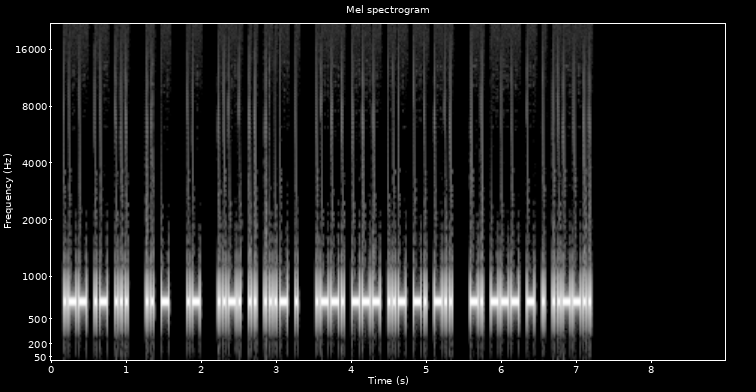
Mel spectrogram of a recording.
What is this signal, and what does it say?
Morse code, heard as a keyed tone, about 34 wpm, 700 Hz. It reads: WAS IT A FIVE POUND NOTE?
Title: Sentences from Top 1000 Words - Review Part 2 - 35wpm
